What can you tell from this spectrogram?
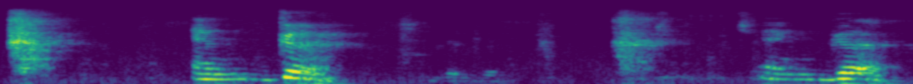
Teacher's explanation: So the back of the tongue is raised. Okay? So that touches the soft palate. All right? So those are what we call velar.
